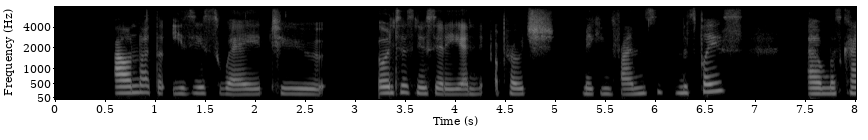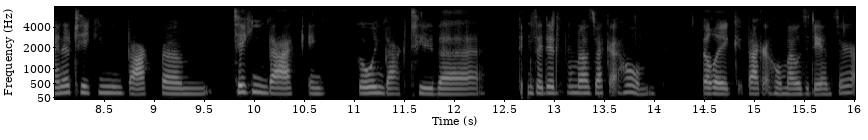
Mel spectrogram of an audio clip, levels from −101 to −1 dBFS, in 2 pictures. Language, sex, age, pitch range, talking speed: English, female, 20-39, 175-205 Hz, 190 wpm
